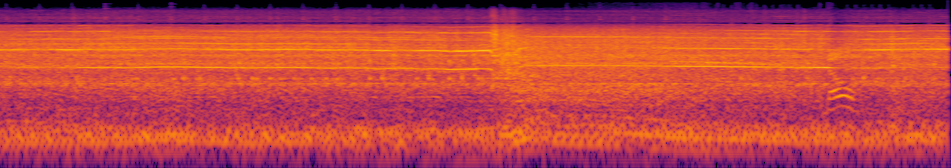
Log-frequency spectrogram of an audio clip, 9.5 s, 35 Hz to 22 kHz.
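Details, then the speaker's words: 454 big block in a square body Chevy dually, just fitted with an Edelbrock 1411 750cfm electric-choke carb, idling after starting fluid: steady V8 rumble with a thin constant whistling howl. Owner suspects a vacuum leak, source unknown. "titling sounds like i got a vacuum leak anyway"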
